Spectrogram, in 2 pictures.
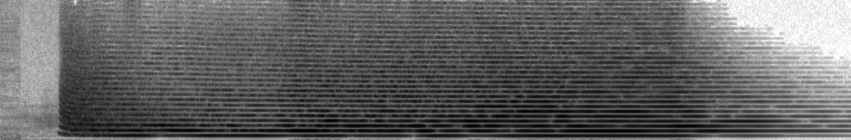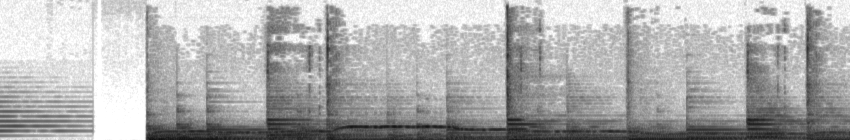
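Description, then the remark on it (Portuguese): A single loud, sustained air horn blast rings out for about four seconds and fades, followed by a burst of upbeat music. “Então pode soar a buzina, porque nosso episódio já está começando.”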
